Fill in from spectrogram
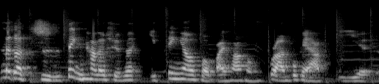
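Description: A woman with a Taiwanese accent hosting a talk show in a lively, casual style. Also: mid-range voice, fast talker, soft background music.

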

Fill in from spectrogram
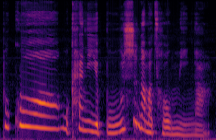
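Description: A woman's voice: high-pitched, huge pitch swings, a little slow, voice pushed up, full character voice. A woman voicing a simple, forgetful man in a children's storybook, with a pleading manner. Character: simple forgetful man who forgot his name.

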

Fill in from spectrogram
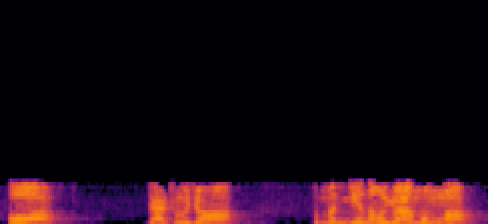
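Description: A man's voice: big pitch swings, measured pace, exaggerated voice. A man playing an impatient, lovesick old-time king. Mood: eager, impatient. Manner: eager, whiny, high-pitched pleading. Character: impatient, girl-crazy ancient king. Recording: tinny lo-fi phone-like sound.

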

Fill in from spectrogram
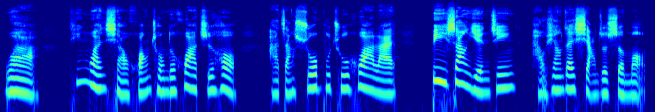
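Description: A woman reading a picture book aloud to young children, animated and asking them questions. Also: medium pitch, unhurried, no room sound, studio quality. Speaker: storyteller.

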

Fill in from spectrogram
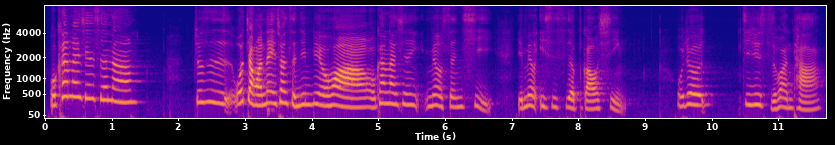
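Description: A woman's voice: fairly high pitch, normal speed, fairly bright tone. A young woman, hosting a podcast and telling a personal story in a playful, teasing way with frequent giggles. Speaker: podcast host.

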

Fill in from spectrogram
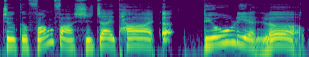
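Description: A woman voicing a serious, proud male zebra who speaks slowly, his words broken by hiccups. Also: mid-range voice, expressive, a little mellow, no room sound, studio quality. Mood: stiff, hiccupping. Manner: slow, broken by hiccup sounds.

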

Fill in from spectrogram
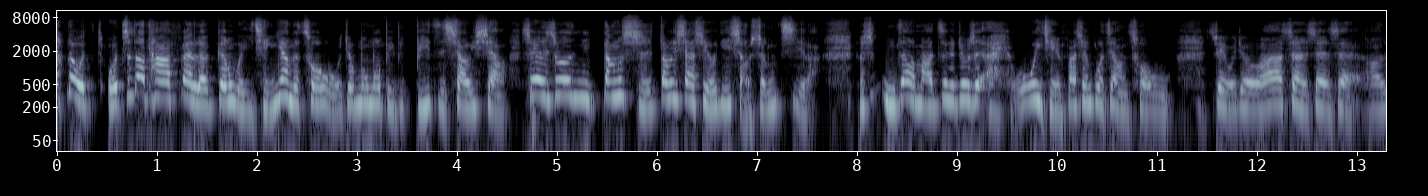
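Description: Husky, lively-voiced woman telling stories. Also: fairly high pitch. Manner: animated, laughs often while telling stories; repeats words and restarts often. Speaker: podcast host. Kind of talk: casual storytelling monologue. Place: lives in the Netherlands.

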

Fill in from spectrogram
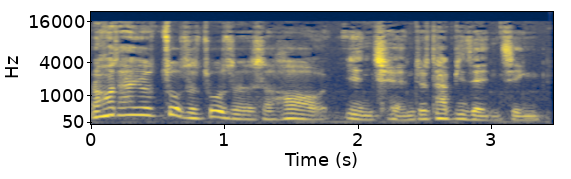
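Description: A man's voice: medium pitch, big pitch swings, brisk, darkish tone, a little hiss or hum. A man hosting a podcast, telling a story in a casual, rambling, chatty way. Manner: rambling, chatty, many fillers. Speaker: podcast host.

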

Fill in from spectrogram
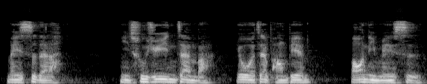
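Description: A calm, self-assured young Taoist disciple, as a storyteller puts him on, speaking in a husky, low voice. He sounds easygoing and reassuring. The recording is dull and lo-fi. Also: moderate pace.

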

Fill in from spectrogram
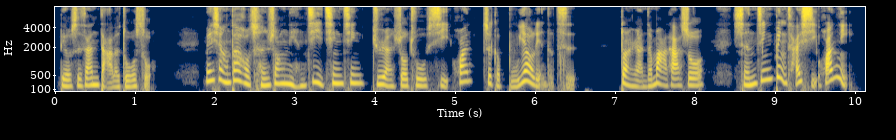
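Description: A woman reading a novel aloud in a soft, quietly lilting storytelling voice. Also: mid-range voice, lively intonation, moderate pace, no echo, clean studio sound. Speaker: audiobook reader.

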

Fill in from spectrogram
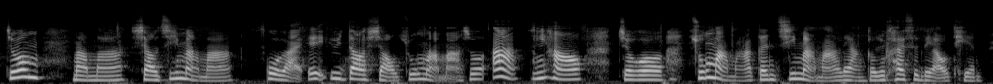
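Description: A woman reads a picture book aloud to her young daughter, lively and playful, often stopping to ask her questions. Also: mid-range voice, normal speed, hardly any pauses. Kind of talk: animated picture-book reading to a child.

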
